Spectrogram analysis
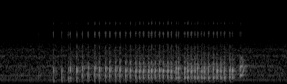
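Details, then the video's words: Pug named Gypsy snoring indoors, tired out after a visit to relatives' house: a fast rattling series of pulses, nearly two seconds long, over a steady faint room hum. "My pugs snoring"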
